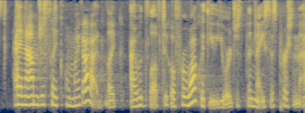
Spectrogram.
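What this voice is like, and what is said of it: Usual voice. Nothing is said of it.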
